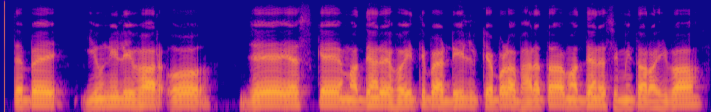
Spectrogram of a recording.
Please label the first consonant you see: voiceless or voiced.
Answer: voiceless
